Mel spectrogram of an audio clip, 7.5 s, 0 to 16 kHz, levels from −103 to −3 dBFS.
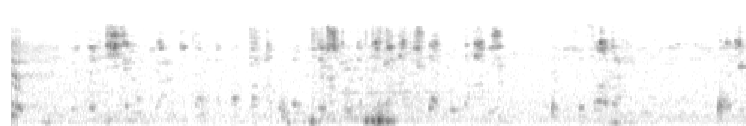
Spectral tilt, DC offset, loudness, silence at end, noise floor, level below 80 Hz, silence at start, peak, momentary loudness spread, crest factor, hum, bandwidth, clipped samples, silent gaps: -3.5 dB/octave; under 0.1%; -58 LUFS; 0 s; -88 dBFS; under -90 dBFS; 0.1 s; -38 dBFS; 12 LU; 26 dB; none; 7.4 kHz; under 0.1%; none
